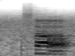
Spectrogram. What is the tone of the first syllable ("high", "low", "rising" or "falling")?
falling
